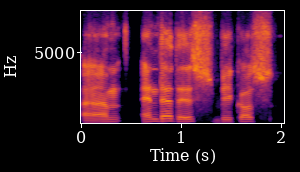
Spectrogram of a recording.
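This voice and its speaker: A man hosts a presentation over a video call. His voice is bright and crisp, and the sound is dry and close. He explains clearly and in an organized way what he is doing as he goes. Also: on the high side, slow, no room sound. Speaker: program host and startup founder. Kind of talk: online presentation.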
